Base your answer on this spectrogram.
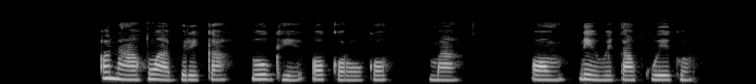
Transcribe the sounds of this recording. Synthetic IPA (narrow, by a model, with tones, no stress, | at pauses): ɔ˦na˨a˨ɦʊ˦a˨bɪ˨ɾɪ˦ka˦ | no˦ɡe˨ɔ˦kɔ˨ɾʊ˨kɔ˦ | ma˨ | ɔ˦m̩˦ne˦˨ŋʷe˦ta˦kʷu˦e˦ɡo˦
